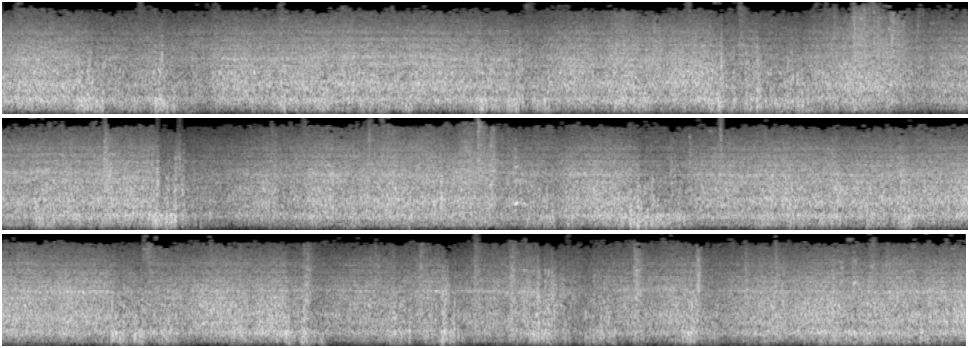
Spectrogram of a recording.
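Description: Goods train of covered wagons rolling past close by at speed: a steady loud rush of wheel-on-rail noise with repeated clacks as the wheels run over the rail joints.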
